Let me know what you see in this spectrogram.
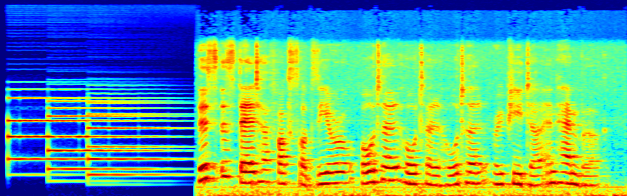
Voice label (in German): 10m-FM-Relais Sprachansage 29.690 MHz; DF0HHH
